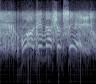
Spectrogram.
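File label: near waypoint, mood med, Russian; War Thunder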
